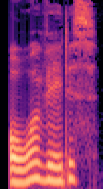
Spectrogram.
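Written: OVERVÆTTES

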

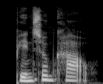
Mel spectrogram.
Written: PENSAKRAV

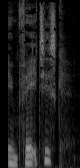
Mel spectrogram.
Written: emfatisk

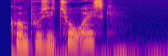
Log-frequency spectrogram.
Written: kompositorisk

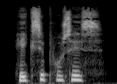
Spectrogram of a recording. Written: hekseproces

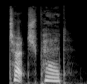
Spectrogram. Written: touchpad

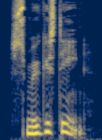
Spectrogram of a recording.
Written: smykkesten

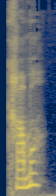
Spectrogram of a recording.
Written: krammer

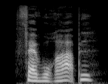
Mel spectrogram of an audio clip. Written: FAVORABLE

